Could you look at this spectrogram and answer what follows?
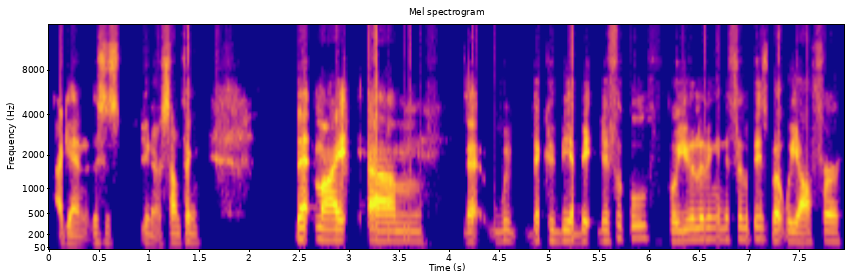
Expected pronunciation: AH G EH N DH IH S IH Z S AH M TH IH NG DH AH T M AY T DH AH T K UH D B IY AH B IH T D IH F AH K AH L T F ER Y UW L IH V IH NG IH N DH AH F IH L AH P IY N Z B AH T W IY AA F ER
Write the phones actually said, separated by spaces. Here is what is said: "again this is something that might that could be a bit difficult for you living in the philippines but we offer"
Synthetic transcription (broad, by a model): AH G EH N DH IH S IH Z S AH M TH IH NG DH AH T M AY T DH AH T K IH D B IY AH B IH T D IH F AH K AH L T F ER Y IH L IH V IH NG IH N DH AH F IH L AH P IY N Z B AH T W IY AA F ER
